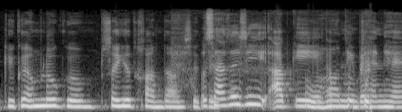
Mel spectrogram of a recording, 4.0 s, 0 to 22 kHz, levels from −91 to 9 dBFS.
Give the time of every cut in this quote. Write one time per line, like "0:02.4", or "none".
0:02.0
